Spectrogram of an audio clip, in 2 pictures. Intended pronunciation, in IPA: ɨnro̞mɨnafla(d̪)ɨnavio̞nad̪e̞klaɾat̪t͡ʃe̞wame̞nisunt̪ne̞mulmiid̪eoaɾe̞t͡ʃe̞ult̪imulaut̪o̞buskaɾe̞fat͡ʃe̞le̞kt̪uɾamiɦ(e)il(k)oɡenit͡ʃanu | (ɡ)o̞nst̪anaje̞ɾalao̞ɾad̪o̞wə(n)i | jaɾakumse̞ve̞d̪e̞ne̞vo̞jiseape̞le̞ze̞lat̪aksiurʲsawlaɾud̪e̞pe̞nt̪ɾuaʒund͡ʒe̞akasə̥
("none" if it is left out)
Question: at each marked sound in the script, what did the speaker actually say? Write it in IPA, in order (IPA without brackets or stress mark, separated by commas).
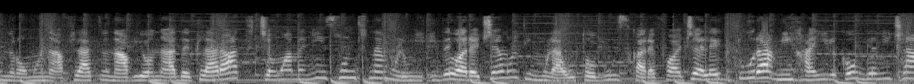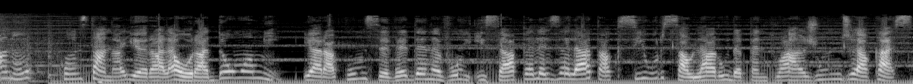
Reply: t̪, a, k, k, m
